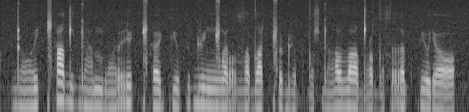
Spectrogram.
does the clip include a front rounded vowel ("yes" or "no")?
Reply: yes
